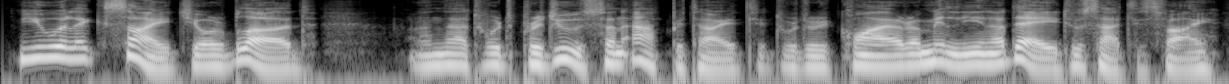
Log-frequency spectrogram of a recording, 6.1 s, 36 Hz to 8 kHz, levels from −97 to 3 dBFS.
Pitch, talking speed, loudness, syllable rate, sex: 120 Hz, 195 wpm, -16 LUFS, 5.8 syllables/s, male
